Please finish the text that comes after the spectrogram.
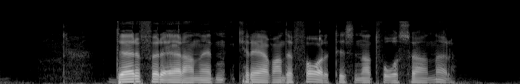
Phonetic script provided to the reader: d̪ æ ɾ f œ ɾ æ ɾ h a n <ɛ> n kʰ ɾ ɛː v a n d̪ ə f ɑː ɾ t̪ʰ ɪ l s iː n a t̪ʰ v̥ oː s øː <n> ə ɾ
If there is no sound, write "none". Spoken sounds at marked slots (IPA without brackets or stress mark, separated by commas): ɛ, n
